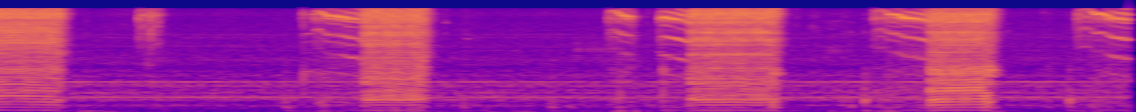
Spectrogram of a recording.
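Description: Cordless drill driving Spax wood screws into plywood without pilot holes: short whining bursts of about half a second, four or five times, each rising in pitch as it starts.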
